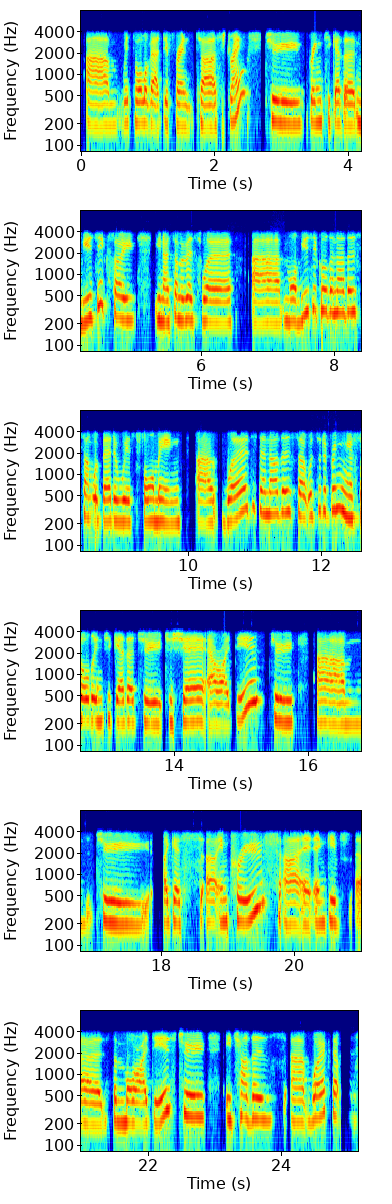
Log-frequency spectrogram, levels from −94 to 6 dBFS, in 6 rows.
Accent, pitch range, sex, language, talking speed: Australian, 205-245 Hz, female, English, 165 wpm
